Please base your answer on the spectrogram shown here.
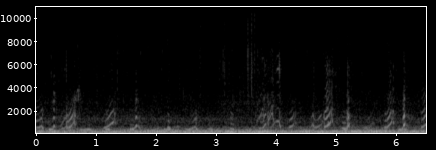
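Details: California quail feeding in a back yard in Las Vegas, Nevada, fall 2022; many short chirping notes, rising and falling, overlap continuously over a low steady rumble of background noise.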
